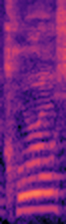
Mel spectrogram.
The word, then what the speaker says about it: Koros: And then the one person I picked in the is it Koros?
